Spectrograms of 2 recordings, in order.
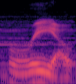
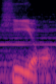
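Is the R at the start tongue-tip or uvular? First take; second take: tongue-tip; uvular. First: The R is made with the tongue tip. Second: The R is made in the throat, uvular. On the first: The speaker calls it wrong. "it's not Rio" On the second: The speaker calls it right. "it's Rio. Rio de Janeiro is how they say it"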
